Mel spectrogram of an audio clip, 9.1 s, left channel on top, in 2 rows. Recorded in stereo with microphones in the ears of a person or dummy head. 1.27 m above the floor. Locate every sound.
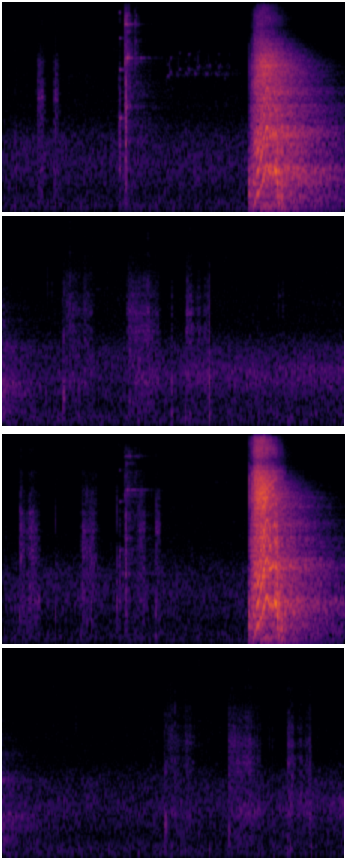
1.5 s crushing: 30° left (ahead or behind), 0.9 m
3.3 s a zipper: 60° right (ahead or behind), 1.3 m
